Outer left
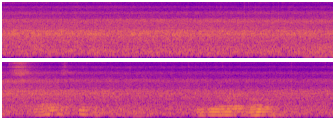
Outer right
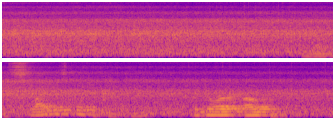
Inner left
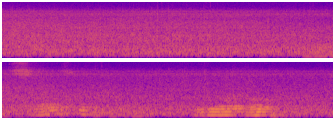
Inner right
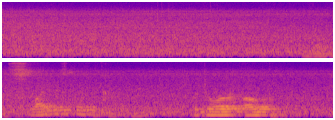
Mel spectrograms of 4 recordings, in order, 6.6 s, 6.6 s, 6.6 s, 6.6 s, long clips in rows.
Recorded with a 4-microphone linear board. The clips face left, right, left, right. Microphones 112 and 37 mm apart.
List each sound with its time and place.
3.0 s a man speaking: 80° right, 4.5 m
